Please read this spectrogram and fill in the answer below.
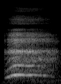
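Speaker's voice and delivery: sudden high gasp; sharp gasp. Real, not acted. Tarot reader moved by the card she drew, gasp. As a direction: gasp as if overwhelmed.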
